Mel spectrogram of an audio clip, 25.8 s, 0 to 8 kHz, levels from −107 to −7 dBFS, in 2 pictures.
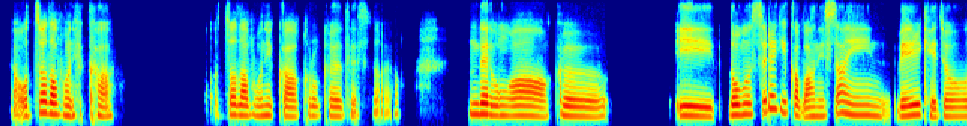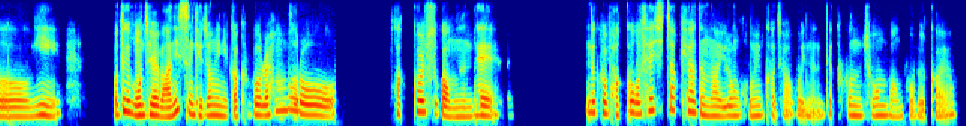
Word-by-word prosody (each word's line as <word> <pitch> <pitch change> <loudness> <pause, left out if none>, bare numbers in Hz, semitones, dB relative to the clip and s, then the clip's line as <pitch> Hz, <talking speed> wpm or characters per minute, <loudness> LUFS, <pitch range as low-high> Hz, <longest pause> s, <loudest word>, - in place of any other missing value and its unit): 아 - - -2
어쩌다보니까 190 -1 +2 1.3
어쩌다보니까 180 -2 +1
그렇게 170 -1 -2
됐어요. - - -9 1.2
근데 200 -1 +6
뭔가 175 -2 +3
그 165 -4 +2 0.9
이 170 -2 +4 0.2
너무 190 +2 +5
쓰레기가 230 -3 +1
많이 165 +1 0
쌓인 185 -4 0
메일 180 +4 +5
계정이 160 +3 -1 0.7
어떻게 255 -3 +1
보면 185 -2 +3
제일 190 -2 +3
많이 160 - +2
쓴 240 -7 -3
계정이니까 175 -4 -2
그거를 190 0 -1
함부로 200 -8 0 0.8
바꿀 240 -1 -1
수가 200 -6 0
없는데. 160 +4 -2 1.2
근데 225 - 0
'그걸 220 -1 -1
바꾸고 210 +2 -2
새 260 +4 -2
시작해야되나?' 220 -12 -4
이런 175 +2 -3
고민까지 175 +2 -9
하고 - - -8
있는데 - - -9
그거는 175 -1 -7
좋은 180 0 -6
방법일까요? 175 +4 -9
180 Hz, 240 characters per minute, -26 LUFS, 165-200 Hz, 1.3 s, 근데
